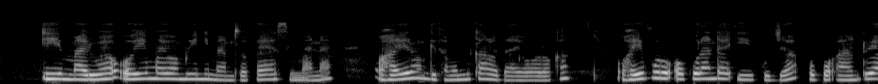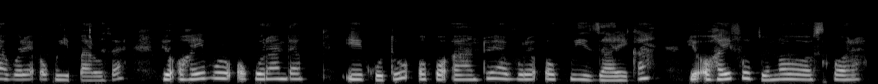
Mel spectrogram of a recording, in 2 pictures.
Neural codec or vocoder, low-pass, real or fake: none; 7.2 kHz; real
